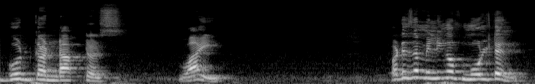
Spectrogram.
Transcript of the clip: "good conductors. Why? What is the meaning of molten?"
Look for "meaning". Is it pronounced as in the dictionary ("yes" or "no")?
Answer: no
